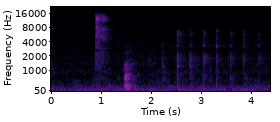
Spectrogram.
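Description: A quick run of light clicks or taps, about five a second, through the second half. A short hiss and a brief spoken syllable come before it.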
